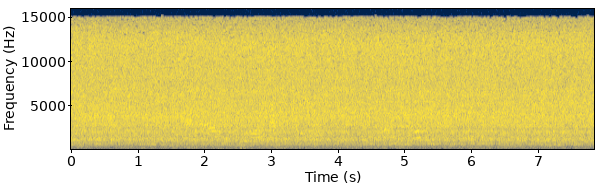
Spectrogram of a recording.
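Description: Steady rush of water from a shower spray splashing into a pool.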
